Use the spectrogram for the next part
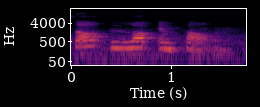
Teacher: very dark, pulled back sounds in words like thought, lot, and poem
